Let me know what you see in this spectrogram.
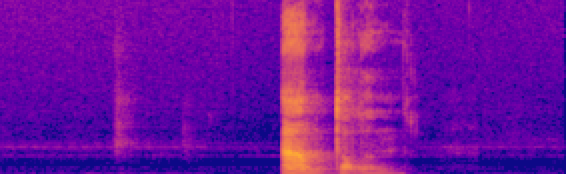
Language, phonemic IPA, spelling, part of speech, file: Dutch, /ˈantɑlə(n)/, aantallen, noun, Nl-aantallen.ogg
- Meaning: plural of aantal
